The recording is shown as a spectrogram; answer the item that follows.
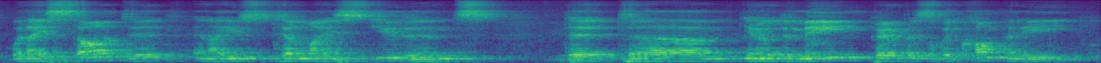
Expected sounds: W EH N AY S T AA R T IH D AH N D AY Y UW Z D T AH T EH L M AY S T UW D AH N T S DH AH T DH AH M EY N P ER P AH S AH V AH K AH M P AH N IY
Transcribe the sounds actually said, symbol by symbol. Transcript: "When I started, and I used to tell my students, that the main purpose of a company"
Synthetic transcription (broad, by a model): W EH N AY S T AA R T IH D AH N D AY Y UW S T AH T EH L M AY S T UW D N T S DH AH T DH AH M EY N P ER P AH S AH V AH K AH M P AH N IY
